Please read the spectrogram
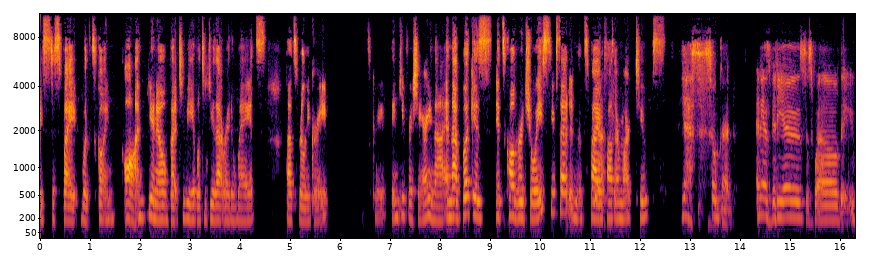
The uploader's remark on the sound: This special episode of the Springs in the Desert Podcast was recorded as part of our Advent virtual mini-retreat. Several members of our team got together to talk about their experiences.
